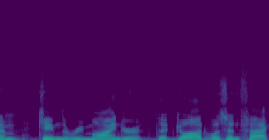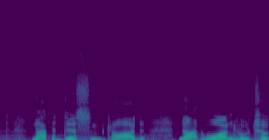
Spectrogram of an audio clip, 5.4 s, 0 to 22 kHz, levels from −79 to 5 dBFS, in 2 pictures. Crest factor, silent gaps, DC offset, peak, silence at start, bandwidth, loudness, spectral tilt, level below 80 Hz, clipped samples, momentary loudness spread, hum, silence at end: 16 dB; none; under 0.1%; -22 dBFS; 0 s; 13.5 kHz; -40 LUFS; -7 dB/octave; -72 dBFS; under 0.1%; 8 LU; none; 0 s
